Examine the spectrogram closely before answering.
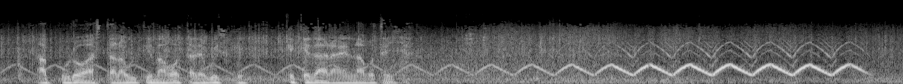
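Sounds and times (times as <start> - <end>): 
police patrol car siren wailing: 0.0 - 9.0
road noise rumble: 0.0 - 9.0
speech: 0.4 - 4.3.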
